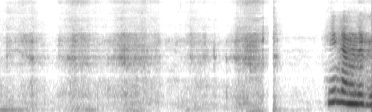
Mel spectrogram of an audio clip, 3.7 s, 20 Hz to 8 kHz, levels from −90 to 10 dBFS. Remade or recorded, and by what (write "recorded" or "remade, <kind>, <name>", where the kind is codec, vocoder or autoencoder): remade, codec, SNAC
